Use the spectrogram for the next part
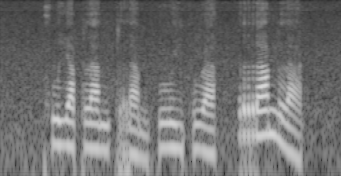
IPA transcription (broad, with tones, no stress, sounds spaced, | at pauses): kʰ w i˧ a̯ p l a˧ n p r a˨˩ m p uː˧ j ʔ u˧ a̯ | r a˥˩ m l a˨˩ k̚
